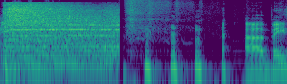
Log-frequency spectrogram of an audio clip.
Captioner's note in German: lacht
